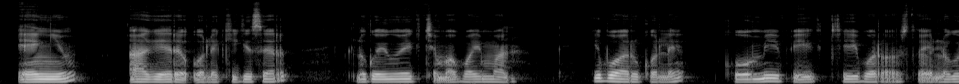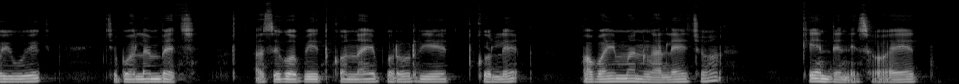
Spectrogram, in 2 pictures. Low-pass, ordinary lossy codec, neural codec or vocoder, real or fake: 19.8 kHz; none; none; real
